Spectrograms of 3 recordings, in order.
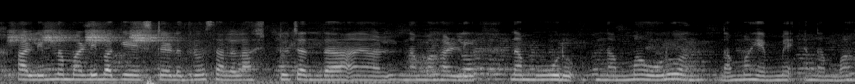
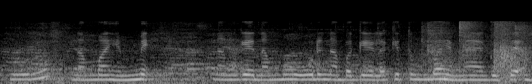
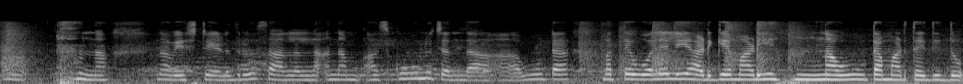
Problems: constant background noise, continuous background conversations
